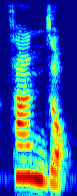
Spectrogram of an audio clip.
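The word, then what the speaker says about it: 三女: 삼녀 혹은 셋째 딸이라고 할 때 한자로는 삼녀라고 쓰고 산조 이렇게 발음을 하시면 되겠습니다.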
